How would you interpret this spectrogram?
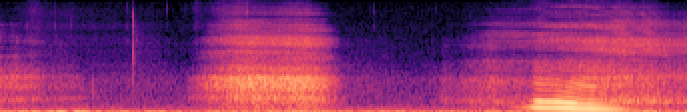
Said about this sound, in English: It's the worst. Because once I start yawning, after you start yawning, it's a chain. And then you're going to yawn again.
